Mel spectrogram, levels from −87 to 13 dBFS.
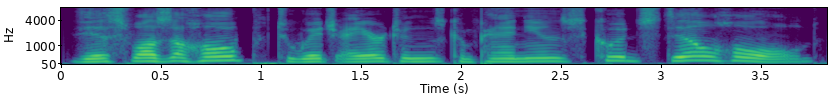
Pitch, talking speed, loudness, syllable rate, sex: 170 Hz, 170 wpm, -17 LUFS, 3.8 syllables/s, male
